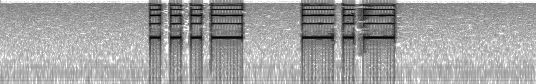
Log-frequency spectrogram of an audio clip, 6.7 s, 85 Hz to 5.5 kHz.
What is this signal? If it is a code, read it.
Morse code, heard as a keyed tone, about 9 wpm, 850 Hz. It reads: V K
